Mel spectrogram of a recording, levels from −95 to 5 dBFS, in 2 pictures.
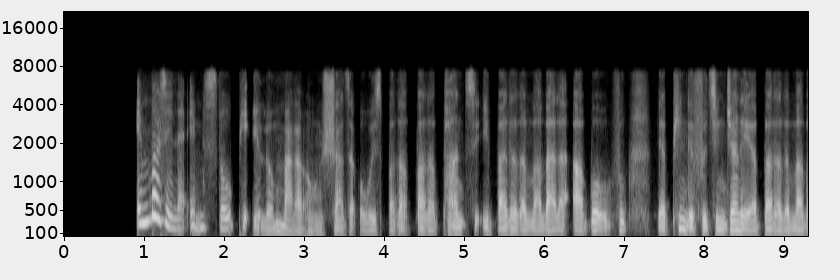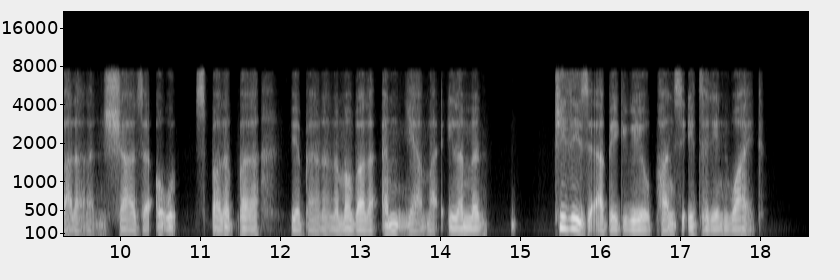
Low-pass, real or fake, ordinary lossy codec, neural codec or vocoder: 7.2 kHz; fake; Opus, 24 kbps; codec, 16 kHz in and 24 kHz out, 0.4 kbps, LongCat-Audio-Codec, two codebook decoder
